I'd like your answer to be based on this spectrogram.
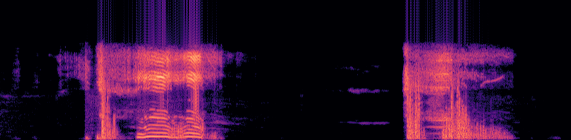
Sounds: Sigh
